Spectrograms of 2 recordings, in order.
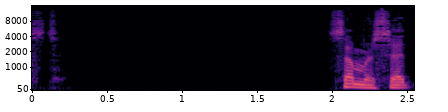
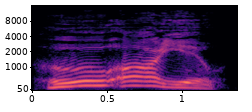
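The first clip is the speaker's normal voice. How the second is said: loud, slow, raised question; shouted demand; 8 semitones higher, 8 dB louder, slower than usual. A narrator's reading. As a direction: interrogate at gunpoint. Armed detective questions driver.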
